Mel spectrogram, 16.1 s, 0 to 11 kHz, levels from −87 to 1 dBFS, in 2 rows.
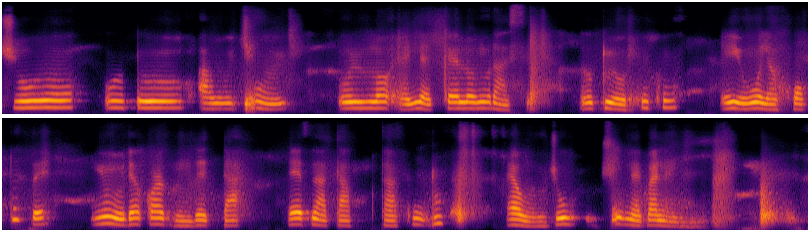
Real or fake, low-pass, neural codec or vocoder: fake; 9.9 kHz; codec, 24 kHz, 0.9 kbps, WavTokenizer, large speech release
